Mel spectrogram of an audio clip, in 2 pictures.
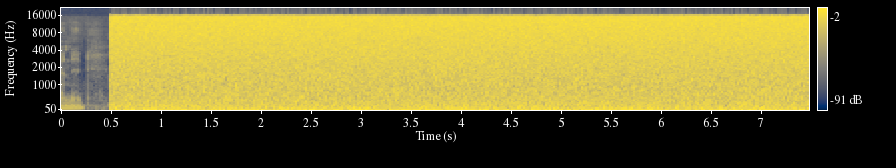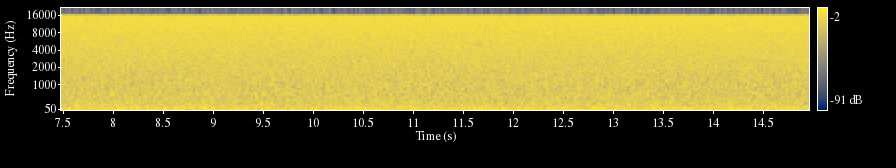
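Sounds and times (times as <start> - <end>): television static hiss: 0.5 - 14.9.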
